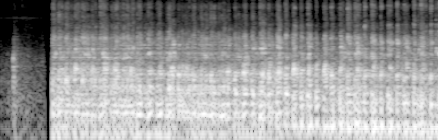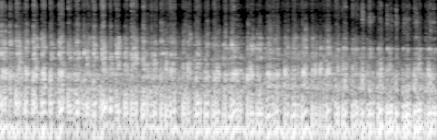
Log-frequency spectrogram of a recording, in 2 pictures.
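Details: Boat outboard motor, pre-season first start with cover removed, after fuel/water separator filter change and before spark plug change: catches within half a second and settles into a steady, even run with no misses or knocks; healthy start.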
